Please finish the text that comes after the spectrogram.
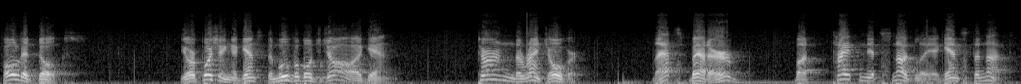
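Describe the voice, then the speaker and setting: A man's voice: a little high, wildly swooping pitch, a little slow, pauses often, sharp tone, slightly rough, rough recording. An American man narrating a 1940s instructional film in a commanding, corrective manner, on a vintage film soundtrack.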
